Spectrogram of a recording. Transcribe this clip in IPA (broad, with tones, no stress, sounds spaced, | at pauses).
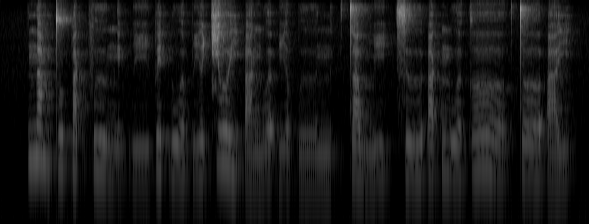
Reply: n a˥˨ m t̪ o˥˨ p a˧ k̚ f ɯː˧˩ ŋ e˧˩ k̚ ʋ iː˩˧ p e˥˨ t̚ ʋ u˧˩ ə̯ p i˧˥ ə̯ t͡ɕ ɤː˥˨ j ʔ a˩ ŋ u˧ ə̯ ʔ i˧˩ ə̯ p ɯː˩ n | t̪ a˧˩ w m iː˧˩ k̚ s ɯː˧ ʔ a˧˥ k̚ m u˧ ə̯ k ɤː˥˨ | t̪ ɤː˧˩ ʔ a˩˧ j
